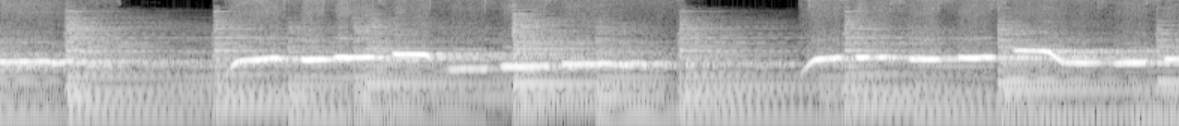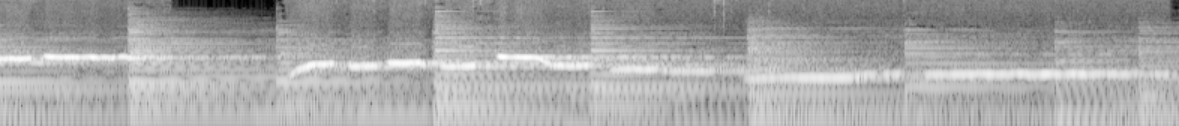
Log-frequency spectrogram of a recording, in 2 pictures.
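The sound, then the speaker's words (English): Whistled melody carried over simple sustained chords, the clear high line gliding and stepping between held notes while the harmony below changes every few seconds, with no voices. “I'm going to play much simpler chords underneath it. I'll just whistle the melody.”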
